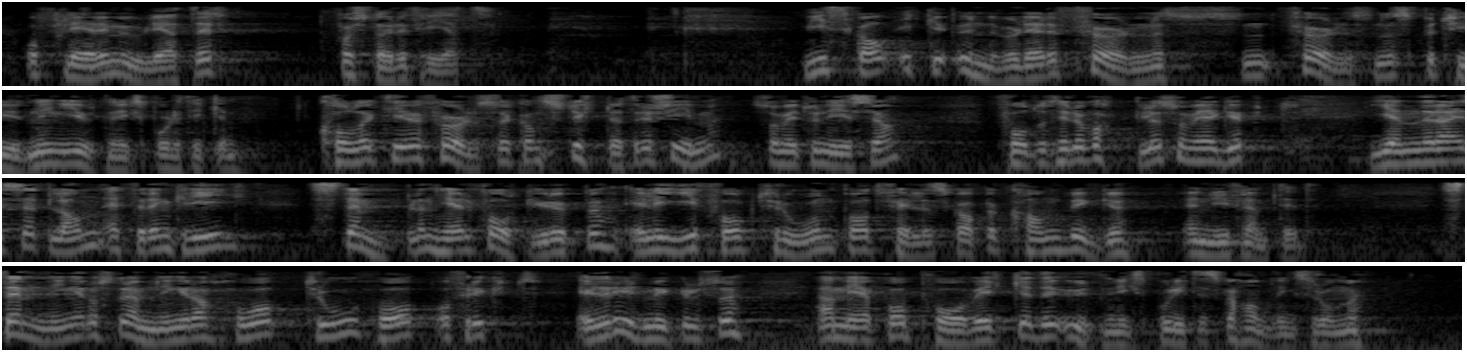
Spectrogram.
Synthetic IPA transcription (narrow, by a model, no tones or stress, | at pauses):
ɔfleːɾəmʉːlɪeːt̪əɾ | fɔʂt̪œɾəfɾḭːheːt̪ | ʋɪskɑlʔɪkːəʔʉnːəɾʋʉɖeːɾəf | føːləsənəsbət̪ʰyːd̪nɪŋɪʉːt̪nɾɪkspʊlɪt̪ʰɪkːən | kʰɔlːɛk̚t̪ʰiːʋəføːləlsəɾkʰɑnst̪ʏʈːəɛt̪ɾɛʂiːməsɔmɪt̪ʰʉniːsɪɑ | foːd̪ɛt̪ʰɪlɔʋɑkːləsɔmɪɛɡʏpt̪ | jɛnɾæɪsəɛt̪lɑnːɛt̪ːəɾɛnkʰɾiːɡ | st̪ɛmpləɛnɦeːlfɔlkəɡɾʉpːəʔɛ̰lːəɾjiːfɔlkt̪ʰɾuːənpʰɔɑt̪fɛlːəskɑːpəkʰɑnbʏɡːəɛnːyːfɾɛmt̪ʰiːd̪ | st̪ɛmnɪŋəɾɔst̪ɾœmnɪŋəɾɑʋhoːp̚t̪ʰɾuːhoːpɔfɾʏkt̪ʔɛlːəɾyːd̪myːkəlsəʔæɾmɛpʰɔːpʰoːʋɪɾkəd̪ɛʉːt̪ənɾɪkspʊliːt̪ɪskəɦhɑnd̪lɪŋsɾʊmːə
